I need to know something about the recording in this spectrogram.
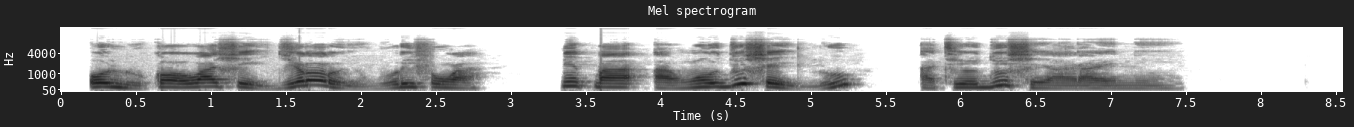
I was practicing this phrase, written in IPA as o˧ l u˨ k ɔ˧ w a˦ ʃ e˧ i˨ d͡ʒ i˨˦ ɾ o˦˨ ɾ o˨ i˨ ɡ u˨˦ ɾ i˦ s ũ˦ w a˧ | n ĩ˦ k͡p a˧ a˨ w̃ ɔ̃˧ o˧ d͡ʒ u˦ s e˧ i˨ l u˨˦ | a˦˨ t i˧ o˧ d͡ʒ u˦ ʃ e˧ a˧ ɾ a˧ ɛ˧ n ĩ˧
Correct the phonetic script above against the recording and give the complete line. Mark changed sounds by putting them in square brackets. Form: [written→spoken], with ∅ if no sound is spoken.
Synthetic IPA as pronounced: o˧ l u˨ k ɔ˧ w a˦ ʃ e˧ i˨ d͡ʒ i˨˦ ɾ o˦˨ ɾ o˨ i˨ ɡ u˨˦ ɾ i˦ [s→f] ũ˦ w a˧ | n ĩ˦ k͡p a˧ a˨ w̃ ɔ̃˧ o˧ d͡ʒ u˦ [s→ʃ] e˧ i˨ l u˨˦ | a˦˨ t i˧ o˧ d͡ʒ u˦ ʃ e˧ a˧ ɾ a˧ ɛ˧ n ĩ˧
